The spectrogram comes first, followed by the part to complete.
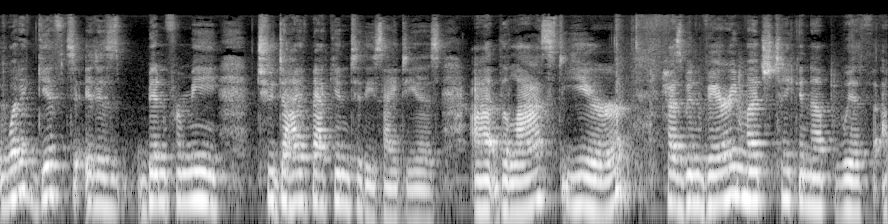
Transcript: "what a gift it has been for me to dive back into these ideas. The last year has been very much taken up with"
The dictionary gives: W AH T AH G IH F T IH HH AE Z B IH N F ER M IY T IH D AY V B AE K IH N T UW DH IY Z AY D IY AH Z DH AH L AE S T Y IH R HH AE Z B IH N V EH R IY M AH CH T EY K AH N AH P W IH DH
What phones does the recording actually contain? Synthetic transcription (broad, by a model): W AH T AH G IH F T IH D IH Z B IH N F ER M IY T IH D AY V B AE K IH N T UW DH IY Z AY D IY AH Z DH AH L AE S T Y IH R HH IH Z B IH N V EH R IY M AH CH T EY K AH N AH P W IH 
